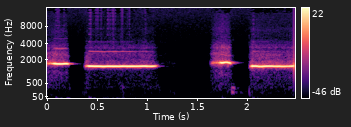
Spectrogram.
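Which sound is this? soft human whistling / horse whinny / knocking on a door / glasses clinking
soft human whistling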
